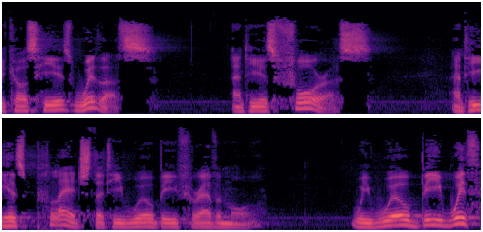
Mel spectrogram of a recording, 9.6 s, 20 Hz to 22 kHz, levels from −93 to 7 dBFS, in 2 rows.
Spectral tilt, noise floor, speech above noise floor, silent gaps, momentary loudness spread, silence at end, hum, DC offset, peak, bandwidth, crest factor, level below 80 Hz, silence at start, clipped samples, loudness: -3.5 dB/octave; -71 dBFS; 36 dB; none; 11 LU; 0 s; none; under 0.1%; -16 dBFS; 16.5 kHz; 20 dB; -72 dBFS; 0 s; under 0.1%; -35 LUFS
